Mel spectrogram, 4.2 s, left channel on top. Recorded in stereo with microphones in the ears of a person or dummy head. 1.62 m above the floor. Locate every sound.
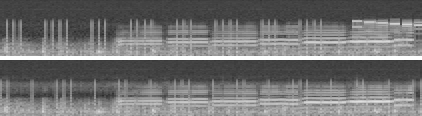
0.0 s a machine running: 80° right
1.1 s a trumpet: 15° right (ahead or behind)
